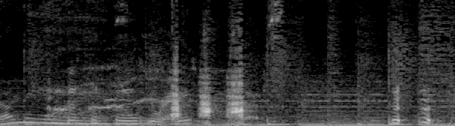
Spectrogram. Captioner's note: laughing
